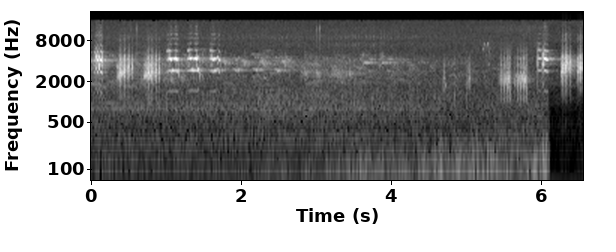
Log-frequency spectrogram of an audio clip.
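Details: Great crested grebe with chicks, Tovačov fishponds, Czech Republic, 2013–2014; loud bursts of shrill high notes at the start, a quieter stretch with faint thin whistles, then the piping resumes.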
